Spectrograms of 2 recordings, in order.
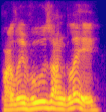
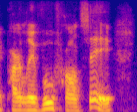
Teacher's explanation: you don't pronounce that S on the end of the word vous.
